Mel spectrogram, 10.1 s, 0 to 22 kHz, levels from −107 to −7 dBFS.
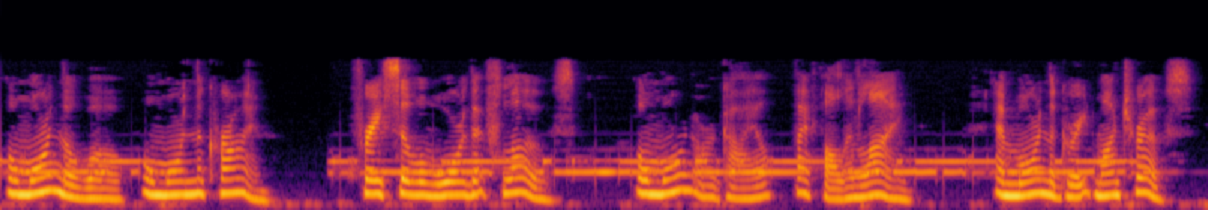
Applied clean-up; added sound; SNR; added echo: none; Alarm; 11 dB; none.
